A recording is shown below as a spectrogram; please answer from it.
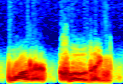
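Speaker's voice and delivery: normal talking voice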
